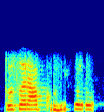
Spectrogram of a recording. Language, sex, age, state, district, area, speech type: Hindi, female, 18-30, Madhya Pradesh, Betul, rural, conversation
